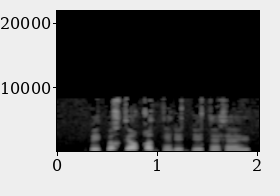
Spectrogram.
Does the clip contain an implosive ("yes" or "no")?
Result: yes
